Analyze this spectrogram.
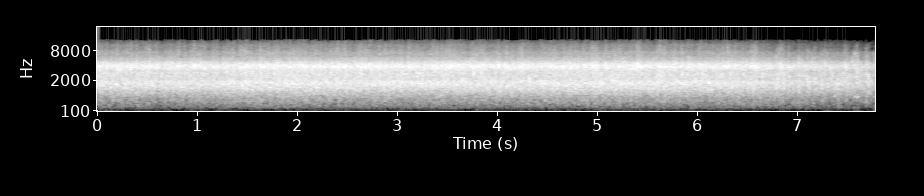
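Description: An audience applauds after a song, giving a loud, dense, continuous wash of clapping that stays level from start to finish.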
